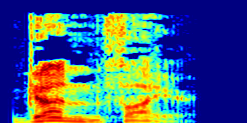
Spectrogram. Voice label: "gunfire", pronounce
